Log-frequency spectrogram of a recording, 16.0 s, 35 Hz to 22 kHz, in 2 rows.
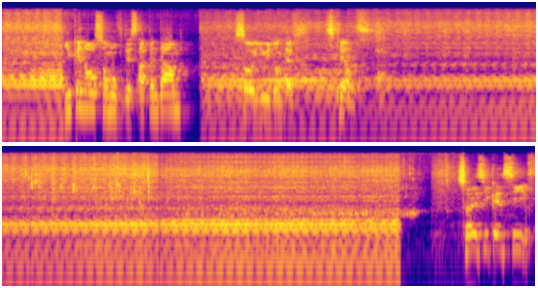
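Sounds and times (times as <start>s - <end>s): espresso machine pump buzzing: 0.0s - 1.0s, 3.0s - 14.0s
coffee streaming into a cup: 3.0s - 14.0s.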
